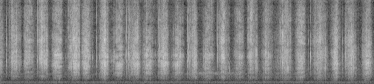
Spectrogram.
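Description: Long black nails scratch the textured surface of a hand-sized, rust-brown papier-mâché pumpkin decoration held in the hand. The result is a steady series of dry, bright rasping strokes in an even back-and-forth rhythm, with almost no low end.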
